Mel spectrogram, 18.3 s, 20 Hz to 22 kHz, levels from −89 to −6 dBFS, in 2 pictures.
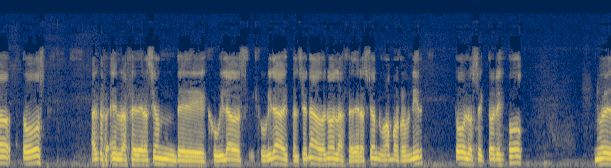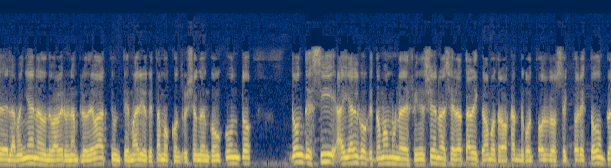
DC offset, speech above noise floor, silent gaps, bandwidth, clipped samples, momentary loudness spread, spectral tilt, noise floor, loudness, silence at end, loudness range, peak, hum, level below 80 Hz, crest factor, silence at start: under 0.1%; 32 dB; none; 7.2 kHz; under 0.1%; 5 LU; -6 dB/octave; -48 dBFS; -16 LUFS; 0 s; 2 LU; -2 dBFS; none; -56 dBFS; 14 dB; 0 s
